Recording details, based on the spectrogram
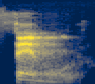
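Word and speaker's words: fémur: So your femur bone is femur. Yeah, in Spanish, el femur. Again, it's got an accent on the E there to show you where the stress goes.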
